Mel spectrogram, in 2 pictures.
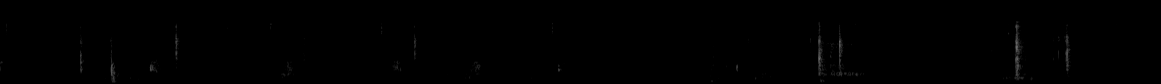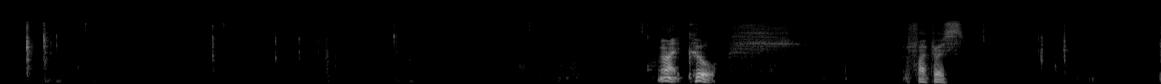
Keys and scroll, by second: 8.0 t, 10.5 h, 12.0 space, 14.7 h, 21.9 b.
